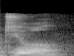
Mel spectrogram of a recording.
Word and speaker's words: jewel: There is kind of like a second syllable there, but it's like a half a syllable. Jewel. Ooh. You know what I mean? There's two different sounds there.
